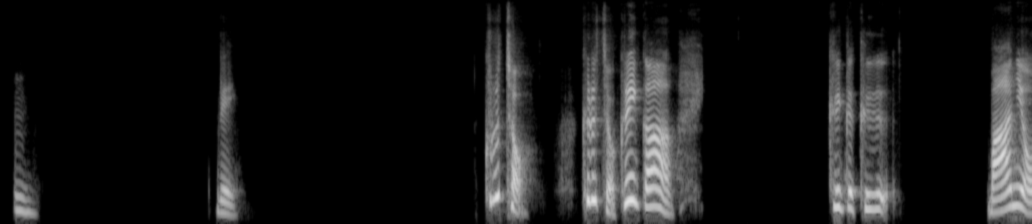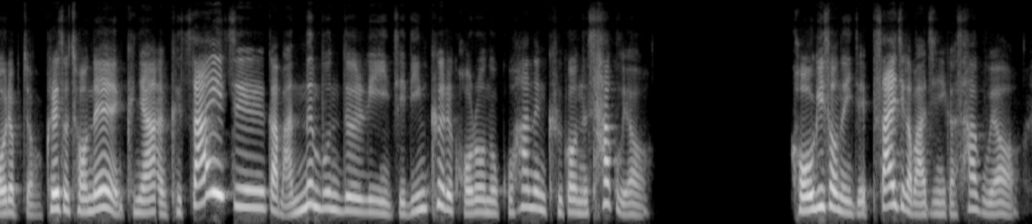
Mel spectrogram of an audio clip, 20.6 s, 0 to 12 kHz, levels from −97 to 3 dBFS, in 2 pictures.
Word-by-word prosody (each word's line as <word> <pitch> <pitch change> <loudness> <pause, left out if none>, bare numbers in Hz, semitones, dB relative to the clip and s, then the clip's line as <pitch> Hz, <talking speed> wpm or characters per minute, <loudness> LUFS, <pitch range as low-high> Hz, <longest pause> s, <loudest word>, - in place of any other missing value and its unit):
응. 190 -5 -12 1.8
네. - - -7 2.4
그렇죠. 395 +4 +2 0.5
그렇죠. 365 0 +3
그러니까 290 -6 +5 1.5
그니까 260 -2 +1
그 235 - -1 1.0
많이 275 0 +6
어렵죠. 170 -3 -1
그래서 235 0 +5
저는 230 +5 0
그냥 190 -2 -3
그 195 - -11
사이즈가 275 - +3
맞는 210 - -2
분들이 205 -6 -4
이제 170 +1 -10
링크를 235 - -3
걸어 190 -1 -4
놓고 175 0 -9
하는 260 -2 -4
그거는 185 -3 -6
사고요. 170 - -5 1.4
거기서는 230 +1 +2
이제 175 -1 -7
사이즈가 275 0 +1
맞으니까 165 0 -7
사고요. 170 -7 -8
220 Hz, 210 characters per minute, -21 LUFS, 180-265 Hz, 2.4 s, 많이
